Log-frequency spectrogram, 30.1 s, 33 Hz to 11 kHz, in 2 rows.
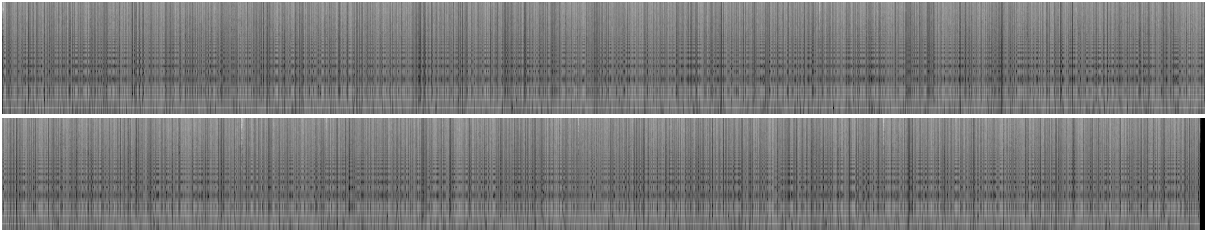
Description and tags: This kind of generates random values at a certain frequency. In this example, the frequency is 200Hz.The algorithm for this noise was created two years ago by myself in C++, as an imitation of noise generators in SuperCollider 2.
